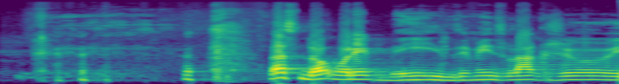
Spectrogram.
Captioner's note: chuckles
